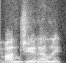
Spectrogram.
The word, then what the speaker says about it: Manganiello: How do you pronounce his last name? Manganiello.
